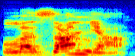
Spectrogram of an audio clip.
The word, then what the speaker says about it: lasagna: accepted in british english so this word is pronounced lasagna coco you don't even pronounce the a at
